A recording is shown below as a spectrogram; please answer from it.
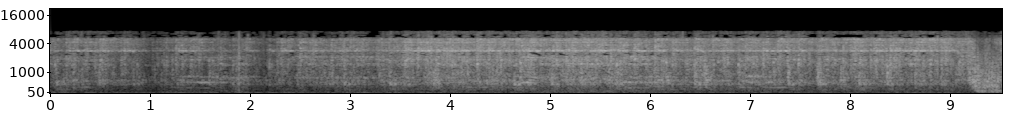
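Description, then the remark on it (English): A castle drawbridge is lowered at dusk for an arriving rider: a continuous grinding, rattling mechanical clatter with metallic clinks, holding steady and growing somewhat louder after the first few seconds, with no voices. “In a moment, the bridge is lowered into place.”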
